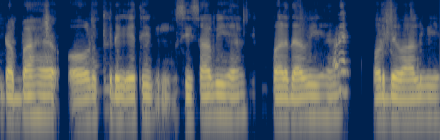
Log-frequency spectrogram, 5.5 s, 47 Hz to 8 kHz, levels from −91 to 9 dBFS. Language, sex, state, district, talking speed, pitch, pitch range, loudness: Hindi, male, Bihar, Sitamarhi, 165 wpm, 115 Hz, 110-120 Hz, -21 LUFS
